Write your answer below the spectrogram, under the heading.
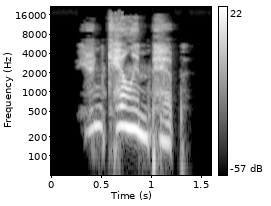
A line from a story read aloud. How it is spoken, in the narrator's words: Merry exclaimed under his breath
